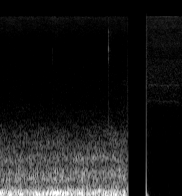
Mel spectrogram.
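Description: Faint outdoor background noise, mostly a low rumble, that cuts off abruptly into dead silence near the end at a video edit.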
